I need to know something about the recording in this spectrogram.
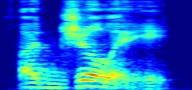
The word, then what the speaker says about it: agility: the words were agility agility the stress goes on the first eye agility agility the second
